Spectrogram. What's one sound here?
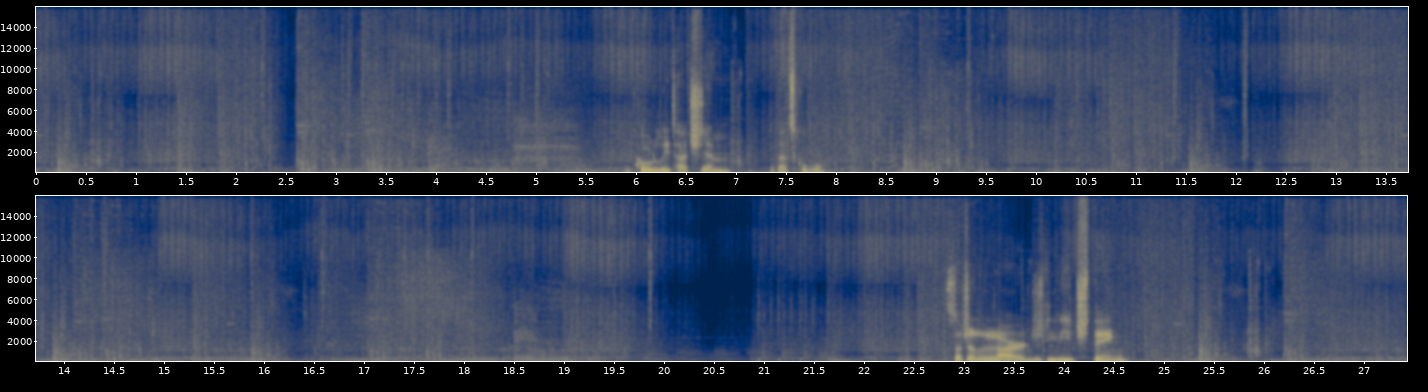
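Game sound effects pop and burst rapidly.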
